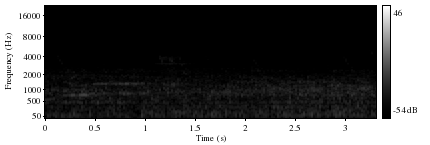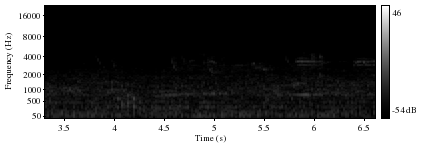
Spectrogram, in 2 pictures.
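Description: Faint bird chirps and short calls, many brief chirps scattered throughout, with a slightly louder call near the end.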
